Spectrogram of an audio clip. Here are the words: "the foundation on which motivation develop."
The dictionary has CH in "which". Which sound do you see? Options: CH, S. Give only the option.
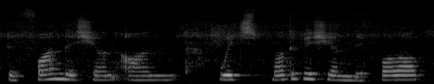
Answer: CH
